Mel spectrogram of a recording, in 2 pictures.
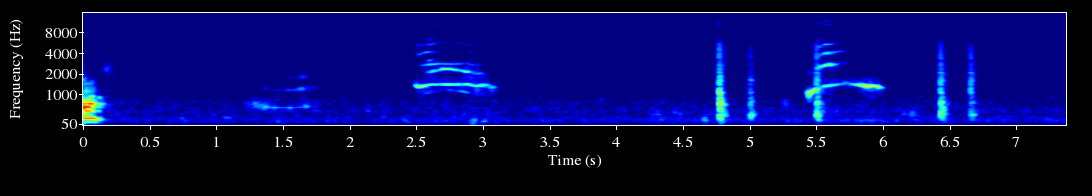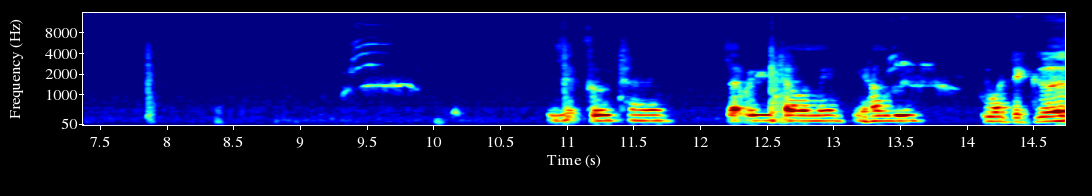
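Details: Litter of kittens beside mother Janine, a brown tabby, caged at Purrfect Pals, playing and bathing paws; three separate high, thin mews a few seconds apart amid soft knocks, then a human voice talking over the final seconds.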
